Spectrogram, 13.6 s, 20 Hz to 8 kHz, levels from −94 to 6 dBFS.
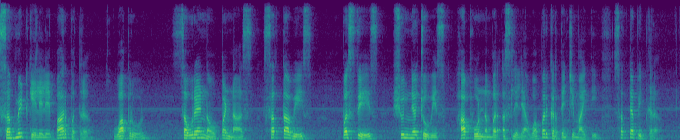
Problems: constant background noise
